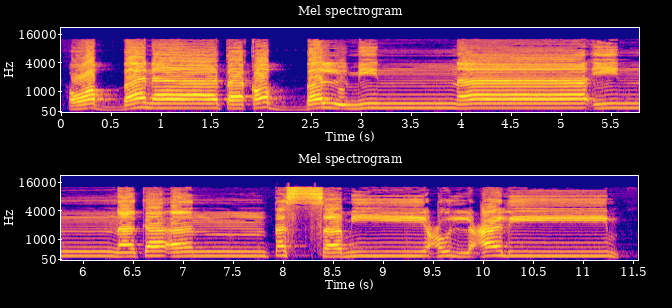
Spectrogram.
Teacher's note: را مفتوح ہے، اس وجہ سے اس کو مفخم پڑھا جائے گا ، الف مدہ ہے، اس کے بعد نون مشدد اور میم · کو مفخم پڑھا جائے گا، الف مدہ ہے، اس کے بعد نون مشدد اور میم مشدد پہ غنہ ہوتا ہے واجب، لہٰذا ہم نے غنہ کیا ، اس کے بعد حرف مدہ تھا، اس پر مد آ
